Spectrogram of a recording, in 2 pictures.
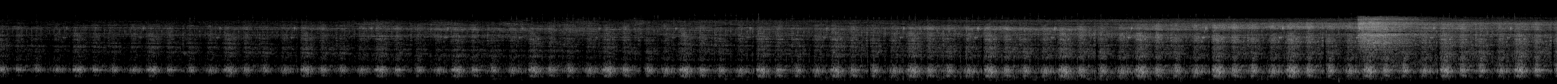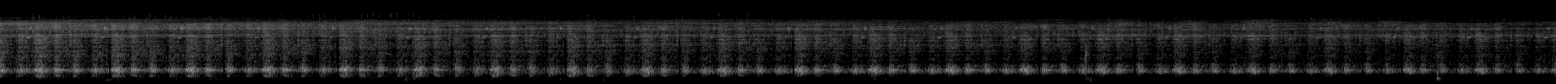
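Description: Gn15 model locomotive running on its track: a steady electric motor hum with rattling wheels, louder through the middle and with one sharp click about fourteen seconds in.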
